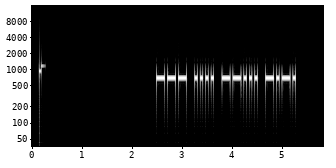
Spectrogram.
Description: Morse code, heard as a keyed tone, about 21 wpm, 700 Hz. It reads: OH7C
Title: DXCC-100 Call Signs - 4 Characters - Repeated 2x - 22wpm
